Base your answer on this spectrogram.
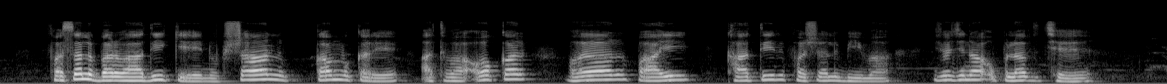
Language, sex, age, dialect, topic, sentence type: Maithili, male, 56-60, Eastern / Thethi, agriculture, statement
